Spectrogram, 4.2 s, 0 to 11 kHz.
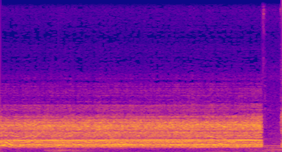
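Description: A Uniden Grant XL CB radio's speaker playing channel 6: loud, steady static with a faint whistle and weak warbling signals buried in it. The static cuts off abruptly near the end as the set is keyed to transmit.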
